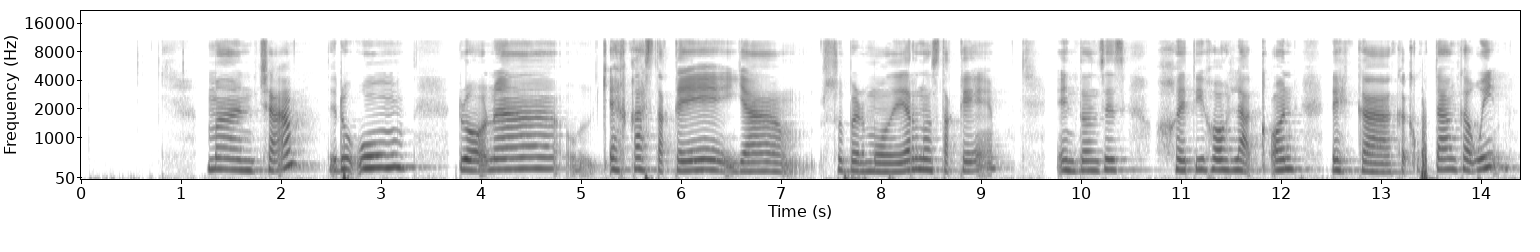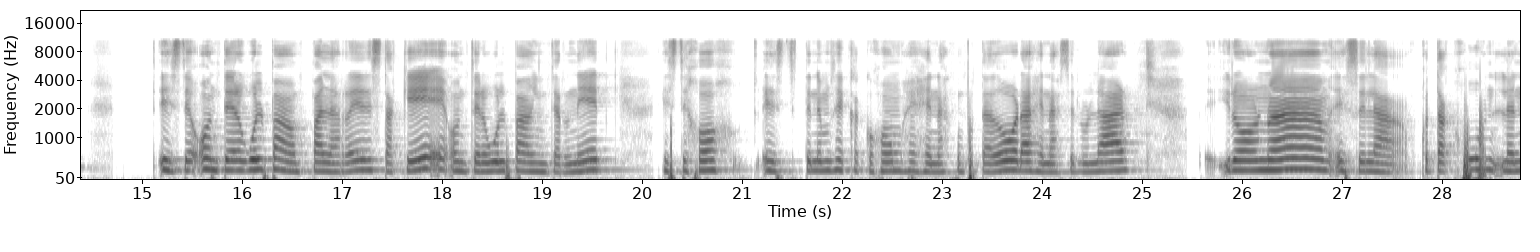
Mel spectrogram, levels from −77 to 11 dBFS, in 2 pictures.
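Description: No technical faults are audible.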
